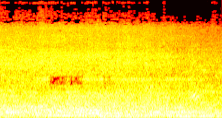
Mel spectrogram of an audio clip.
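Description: Steady low rumble of outdoor street noise, with no voices standing out.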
